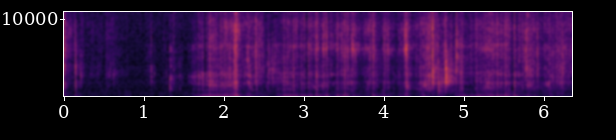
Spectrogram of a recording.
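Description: A box-cutter blade shaves curls off a solid rectangular white, cream-toned bar of soap. After a near-silent start with a few faint ticks, a steady dry scraping and crunching sets in at about 1.7 seconds, built from quick, gritty strokes with bright edges and a low rumble underneath. It runs to the end with no ring after each stroke.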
